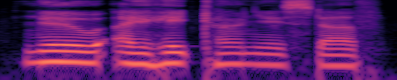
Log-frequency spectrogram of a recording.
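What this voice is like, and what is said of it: Imitates another person's voice. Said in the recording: “in a Donald Trump voice”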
